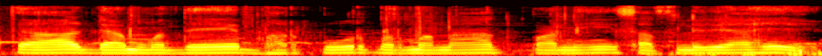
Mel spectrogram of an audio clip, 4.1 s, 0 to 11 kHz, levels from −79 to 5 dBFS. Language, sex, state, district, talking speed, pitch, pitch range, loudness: Marathi, male, Maharashtra, Washim, 115 wpm, 135 Hz, 130-140 Hz, -16 LUFS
